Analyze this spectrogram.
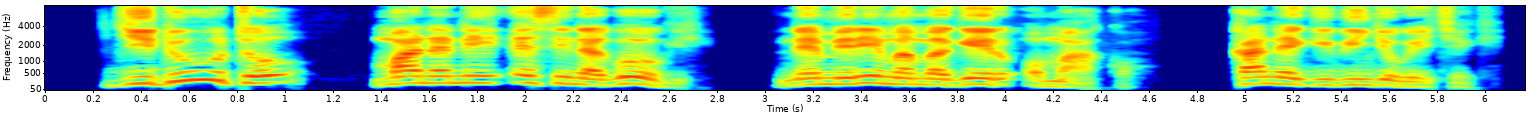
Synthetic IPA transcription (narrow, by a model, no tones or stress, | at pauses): d͡ʒiduto | manɛnɪʔesinaɡoɡi | nɛmɪɾɪmamaɡeɾɔma̰kɔ | kanɛɡiwiɲd͡ʒowet͡ʃḛɡe̥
